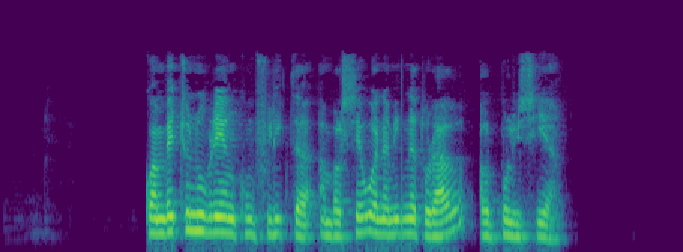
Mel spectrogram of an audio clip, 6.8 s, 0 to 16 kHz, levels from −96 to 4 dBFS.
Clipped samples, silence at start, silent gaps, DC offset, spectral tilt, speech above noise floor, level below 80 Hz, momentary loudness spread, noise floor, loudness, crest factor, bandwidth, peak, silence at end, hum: under 0.1%; 1.45 s; none; under 0.1%; -7 dB/octave; 56 dB; -62 dBFS; 10 LU; -73 dBFS; -19 LUFS; 16 dB; 7.8 kHz; -4 dBFS; 1.25 s; none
